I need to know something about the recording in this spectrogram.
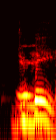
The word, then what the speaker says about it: Dubé: Dubé, am I pronouncing that right? Dubé? Dubé, yes.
